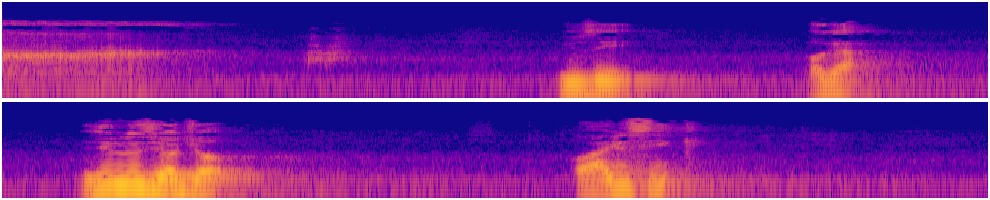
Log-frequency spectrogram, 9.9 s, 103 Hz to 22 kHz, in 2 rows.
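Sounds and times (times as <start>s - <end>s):
voice imitating loud snoring: 0.0s - 1.2s
speech: 2.8s - 3.3s, 4.0s - 4.4s, 5.3s - 6.1s, 7.8s - 8.4s.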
